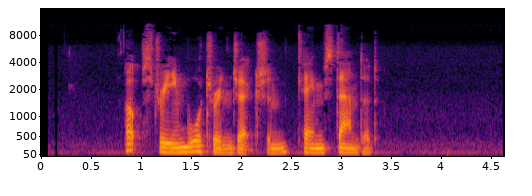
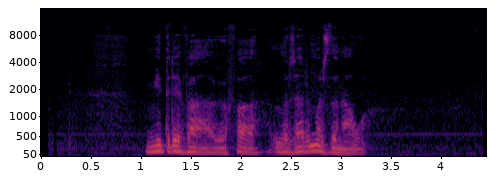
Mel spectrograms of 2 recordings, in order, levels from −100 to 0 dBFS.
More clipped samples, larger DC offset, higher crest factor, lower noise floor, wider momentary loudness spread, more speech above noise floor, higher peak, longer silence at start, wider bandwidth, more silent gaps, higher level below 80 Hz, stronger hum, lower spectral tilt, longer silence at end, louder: neither; neither; first, 24 dB vs 18 dB; second, -58 dBFS vs -80 dBFS; second, 7 LU vs 10 LU; first, 35 dB vs 29 dB; first, -2 dBFS vs -36 dBFS; first, 0.85 s vs 0.55 s; about the same, 11 kHz vs 11 kHz; neither; first, -50 dBFS vs -76 dBFS; neither; about the same, -6 dB/octave vs -6.5 dB/octave; about the same, 1.25 s vs 1.15 s; first, -24 LUFS vs -52 LUFS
